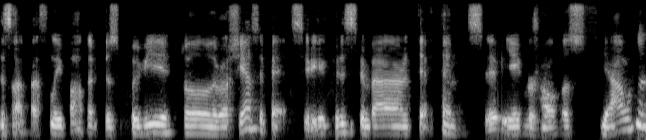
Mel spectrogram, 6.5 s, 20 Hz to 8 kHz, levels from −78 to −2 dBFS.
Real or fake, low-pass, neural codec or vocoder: fake; 7.2 kHz; codec, 24 kHz, 0.9 kbps, WavTokenizer, medium speech release version 1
